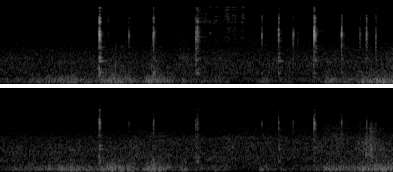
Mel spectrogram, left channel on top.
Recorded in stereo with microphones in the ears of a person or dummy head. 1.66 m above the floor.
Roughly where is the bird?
No bird in this recording.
